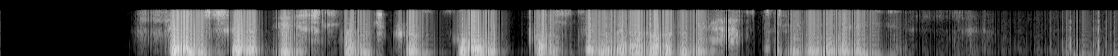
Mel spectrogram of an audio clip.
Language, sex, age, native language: Icelandic, female, 11, Icelandic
